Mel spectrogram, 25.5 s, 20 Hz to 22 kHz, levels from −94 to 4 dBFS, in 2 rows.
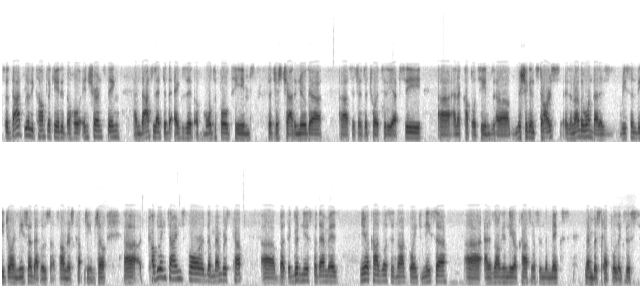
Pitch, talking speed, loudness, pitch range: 115 Hz, 210 wpm, -26 LUFS, 100-135 Hz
